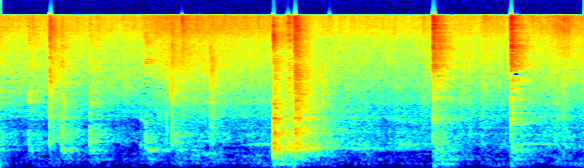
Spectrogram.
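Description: Soft sizzling of garlic frying in butter in a wok, with occasional louder scraping stirs and clinks of a utensil against metal.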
